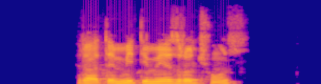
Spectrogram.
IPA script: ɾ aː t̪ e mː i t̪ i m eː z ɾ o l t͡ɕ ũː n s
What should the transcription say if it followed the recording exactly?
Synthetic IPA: ɾ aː t̪ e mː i t̪ i m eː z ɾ o l t͡ɕʰ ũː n s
